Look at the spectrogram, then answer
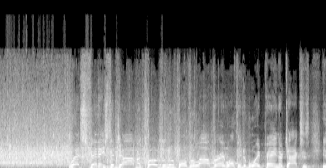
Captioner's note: applause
